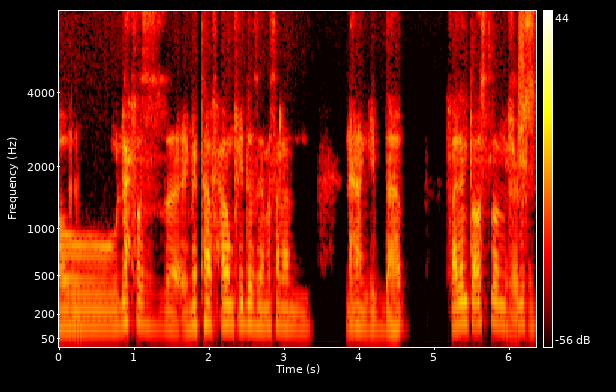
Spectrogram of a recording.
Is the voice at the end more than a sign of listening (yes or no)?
no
